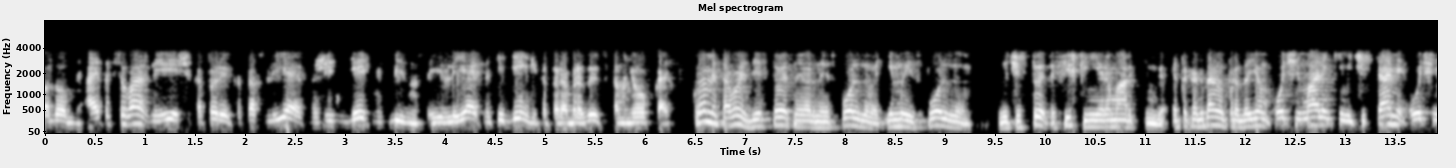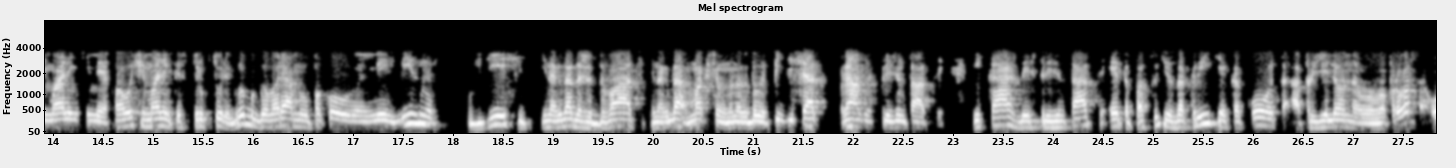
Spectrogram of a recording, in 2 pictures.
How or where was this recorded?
phone line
